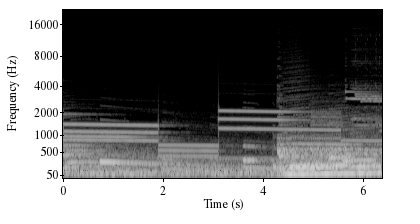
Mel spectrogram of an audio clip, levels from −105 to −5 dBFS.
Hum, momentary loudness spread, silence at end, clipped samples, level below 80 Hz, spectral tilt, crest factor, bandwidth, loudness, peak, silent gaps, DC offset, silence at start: none; 12 LU; 0 s; under 0.1%; -38 dBFS; -11 dB/octave; 14 dB; 3.7 kHz; -33 LUFS; -18 dBFS; none; under 0.1%; 0 s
